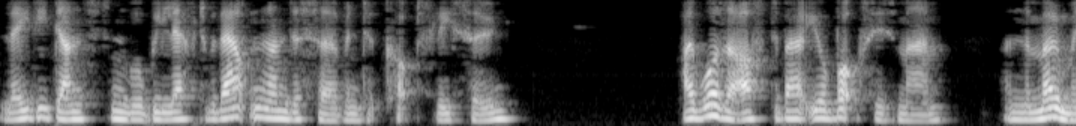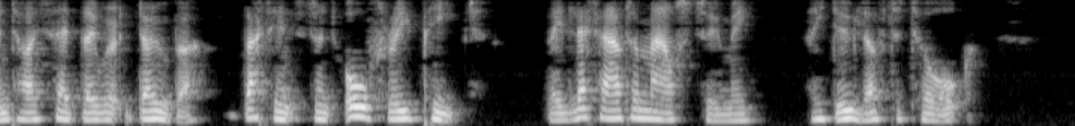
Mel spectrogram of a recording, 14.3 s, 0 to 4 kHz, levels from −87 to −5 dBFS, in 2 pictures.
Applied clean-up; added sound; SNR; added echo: none; none; none; none.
